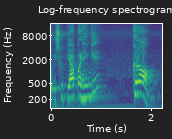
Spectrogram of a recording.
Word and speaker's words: क्रम: का उच्चारण होता है जिसको पढ़ेंगे कर्म और इसको क्या पढ़ेंगे क्रम देखिए फर्क देखिए क्रम ये जिस अक्षर में लगा रहेगा उसी अक्षर के साथ उच्चारण होगा और ये जिस अक्षर पर लगा रहता है उस अक्षर से पहले वाले अक्षर के बाद जो है ना आधा र का उच्चारण होता जैसे कर्म ठीक तो आप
